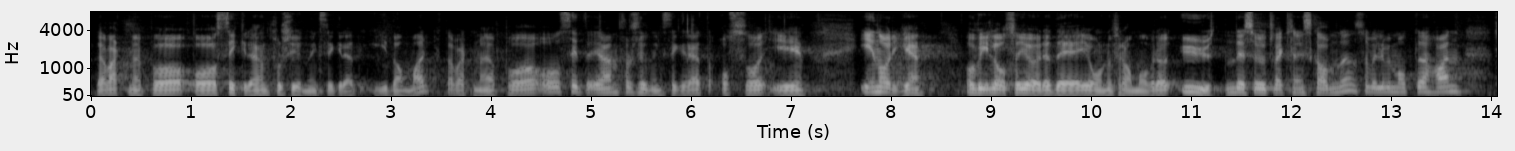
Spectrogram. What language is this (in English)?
Norwegian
